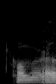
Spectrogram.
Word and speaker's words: Converse: Converse böyle mi okunuyor? Converse. – Evet, evet, Türkiye'de çok Converse.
